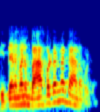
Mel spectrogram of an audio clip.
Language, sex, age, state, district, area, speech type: Odia, male, 18-30, Odisha, Cuttack, urban, conversation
